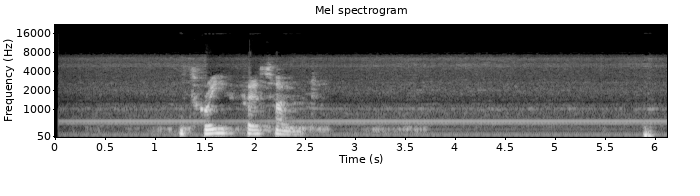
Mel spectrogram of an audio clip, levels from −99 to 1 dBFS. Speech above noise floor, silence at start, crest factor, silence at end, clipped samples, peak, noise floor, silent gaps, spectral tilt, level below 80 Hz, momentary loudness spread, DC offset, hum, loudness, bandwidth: 23 dB; 0.3 s; 22 dB; 0 s; under 0.1%; 0 dBFS; -39 dBFS; none; -7 dB/octave; -38 dBFS; 23 LU; under 0.1%; 50 Hz at -55 dBFS; -18 LUFS; 7.4 kHz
